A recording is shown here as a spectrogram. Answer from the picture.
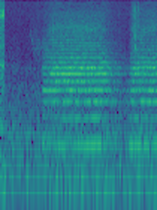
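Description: A steady tone at one fixed pitch, horn-like, sounded twice: a long one of about a second, then a shorter one after a brief break.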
